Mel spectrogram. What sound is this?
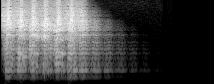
Mechanical creature saying something
mechanic, creature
